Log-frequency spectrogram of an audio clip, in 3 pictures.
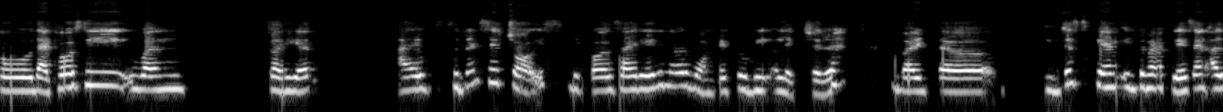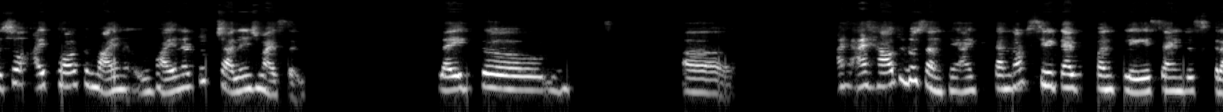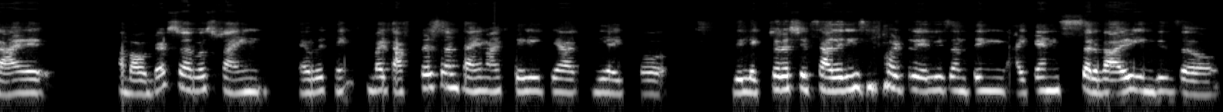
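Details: Adult woman who stammers, speaking in a podcast interview; stammering.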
